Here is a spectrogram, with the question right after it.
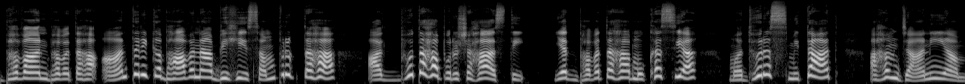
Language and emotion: Sanskrit, happy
